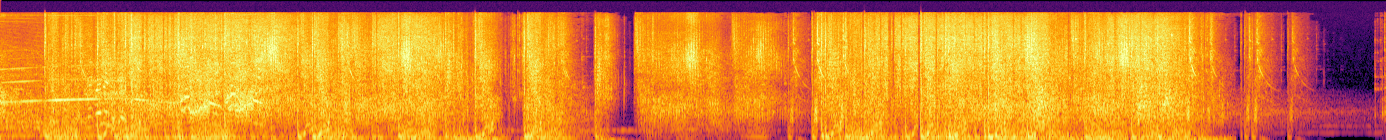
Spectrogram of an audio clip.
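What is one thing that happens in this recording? Game guns fire rapidly.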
